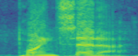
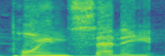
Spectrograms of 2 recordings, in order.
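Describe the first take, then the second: First: Poinsettia said as poin-SET-uh; corrected short pronunciation. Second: Poinsettia said as poin-SET-ee, with an ee sound; fuller pronunciation. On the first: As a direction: end poinsettia on plain -uh, no ee. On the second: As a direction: put an ee after SET in poinsettia. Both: Shown as a demonstration. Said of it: "most people say poinsettia".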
